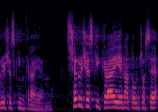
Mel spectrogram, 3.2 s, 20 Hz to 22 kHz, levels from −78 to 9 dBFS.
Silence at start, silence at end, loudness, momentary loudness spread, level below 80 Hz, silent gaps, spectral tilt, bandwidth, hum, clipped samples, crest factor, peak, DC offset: 0 s; 0 s; -32 LUFS; 12 LU; -88 dBFS; none; -2.5 dB/octave; 15.5 kHz; none; under 0.1%; 20 dB; -12 dBFS; under 0.1%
